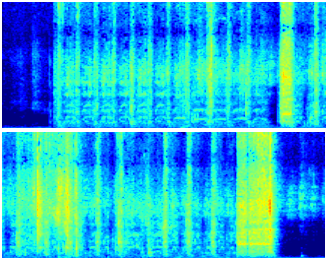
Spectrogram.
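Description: Inkjet printer printing a page: the mechanism starts about half a second in, runs with rapid clicking as the print head shuttles, and gets louder in two surges, about four seconds in and just before the end, as the paper moves through.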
